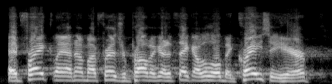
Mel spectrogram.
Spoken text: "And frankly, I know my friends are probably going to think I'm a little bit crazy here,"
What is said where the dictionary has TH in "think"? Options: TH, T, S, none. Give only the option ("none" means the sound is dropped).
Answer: TH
